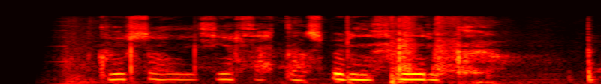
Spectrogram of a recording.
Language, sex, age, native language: Icelandic, male, 14, Icelandic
